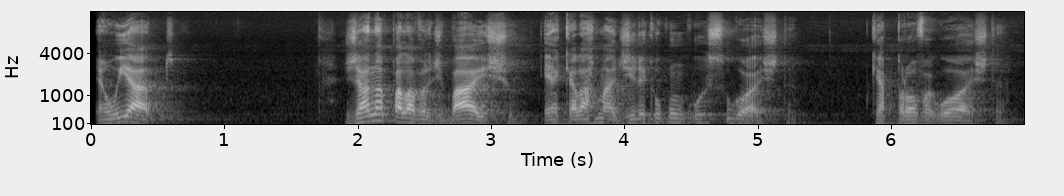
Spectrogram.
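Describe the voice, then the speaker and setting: Gravelly-voiced male grammar teacher. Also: medium pitch, moderate pace. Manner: patient, explanatory, keeps checking understanding with "tá vendo?" and "certo?"; leans on stressed spoken examples. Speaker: Portuguese teacher. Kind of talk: exam-prep grammar lesson.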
